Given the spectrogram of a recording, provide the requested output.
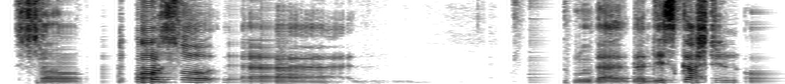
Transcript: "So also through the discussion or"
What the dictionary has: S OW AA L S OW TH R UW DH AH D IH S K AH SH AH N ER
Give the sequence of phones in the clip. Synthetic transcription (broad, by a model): S OW AA L S OW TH R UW DH AH D IH S K AH SH AH N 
